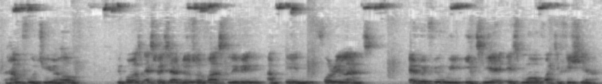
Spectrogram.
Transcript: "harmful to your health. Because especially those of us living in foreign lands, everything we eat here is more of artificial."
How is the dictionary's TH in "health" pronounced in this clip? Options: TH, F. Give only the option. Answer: F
